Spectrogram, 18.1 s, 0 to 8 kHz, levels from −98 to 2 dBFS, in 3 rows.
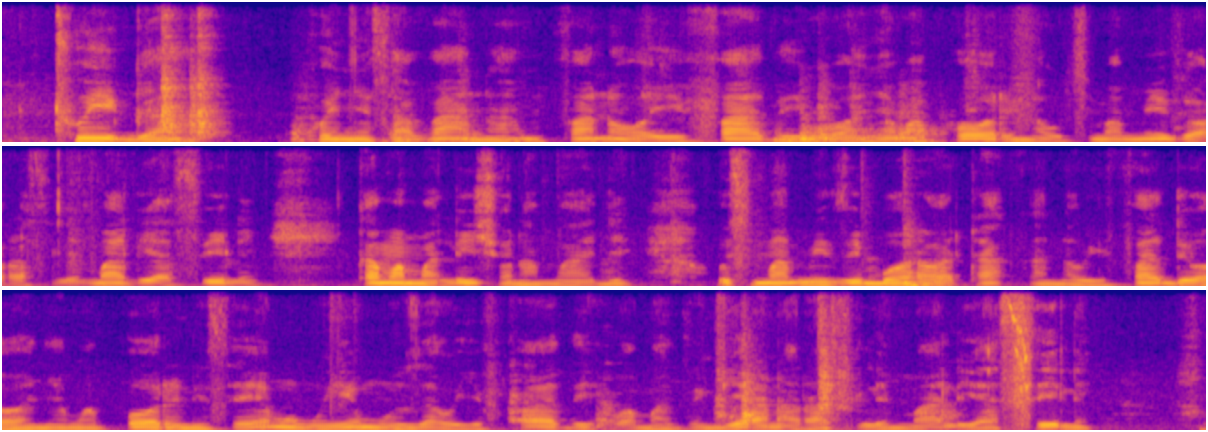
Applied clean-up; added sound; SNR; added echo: none; none; none; none.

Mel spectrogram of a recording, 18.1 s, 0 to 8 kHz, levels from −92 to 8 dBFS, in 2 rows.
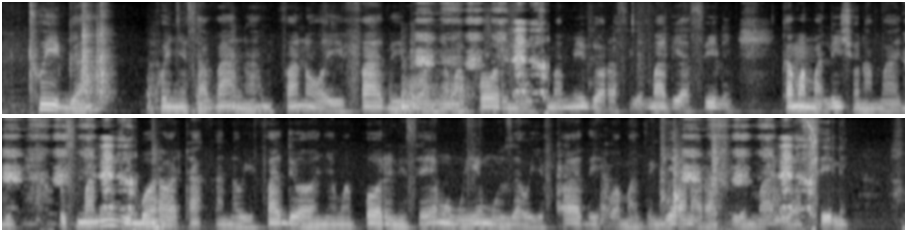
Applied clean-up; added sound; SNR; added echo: none; Breathing; -1 dB; none.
